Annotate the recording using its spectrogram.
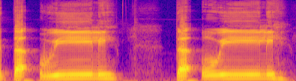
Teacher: وقف کریں گے تو ہا ساکن ہو جائے گا، کھڑی زیر ہے لیکن ہم اسے ساکن کر دیں گے۔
